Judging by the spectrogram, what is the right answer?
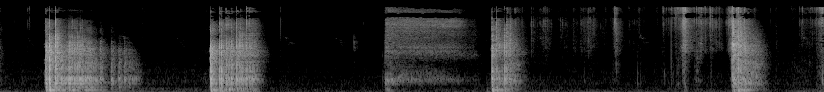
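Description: Small hard objects clinking and clattering in several short bursts, broken by silent gaps.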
